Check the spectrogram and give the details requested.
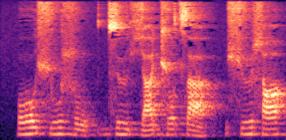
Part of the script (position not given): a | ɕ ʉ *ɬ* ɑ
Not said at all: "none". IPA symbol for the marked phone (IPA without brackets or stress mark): ɬ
